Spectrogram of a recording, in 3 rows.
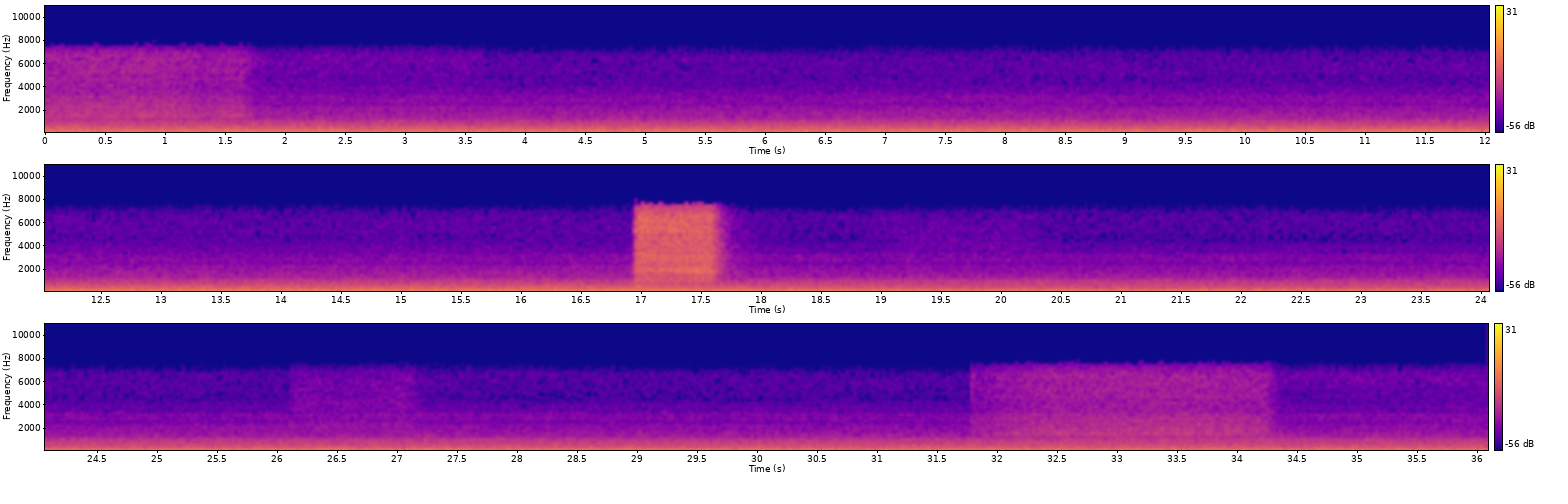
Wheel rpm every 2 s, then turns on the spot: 0, 0, 0, 0, 0, 0, 0, 0, 0, 0, 0, 0, 0, 0, 0, 0, 0, 0.
none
